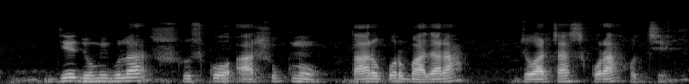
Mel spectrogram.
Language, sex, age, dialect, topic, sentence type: Bengali, male, 18-24, Western, agriculture, statement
